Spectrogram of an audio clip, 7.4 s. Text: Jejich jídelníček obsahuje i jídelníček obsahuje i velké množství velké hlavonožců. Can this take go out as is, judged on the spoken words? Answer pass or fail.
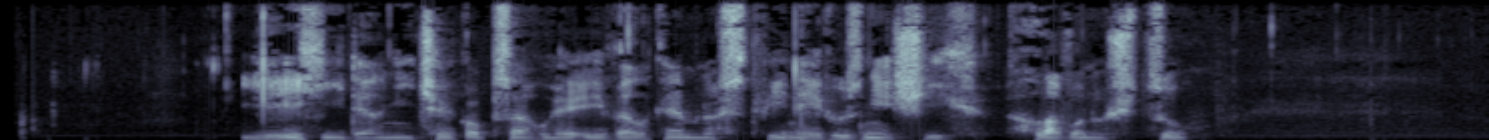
fail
